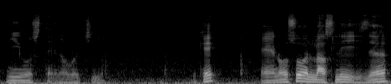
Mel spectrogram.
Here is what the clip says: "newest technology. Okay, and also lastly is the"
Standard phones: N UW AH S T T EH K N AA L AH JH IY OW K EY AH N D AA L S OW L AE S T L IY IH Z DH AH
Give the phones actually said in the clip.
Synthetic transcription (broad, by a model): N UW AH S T T EH K N AA L AH JH IY OW K EY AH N AA L S OW L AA S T L IY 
